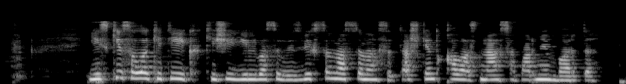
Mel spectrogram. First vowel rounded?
no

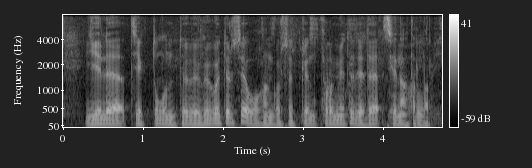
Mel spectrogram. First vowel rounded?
no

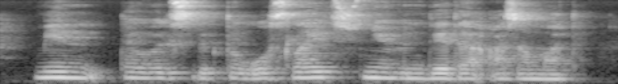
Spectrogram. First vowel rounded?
no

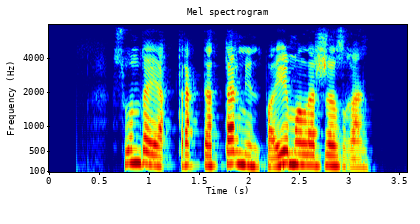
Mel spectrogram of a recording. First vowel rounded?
yes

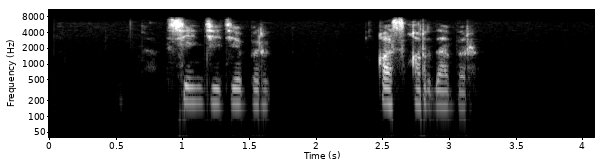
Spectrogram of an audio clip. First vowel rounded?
no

